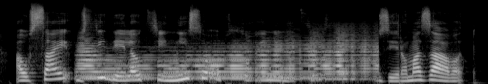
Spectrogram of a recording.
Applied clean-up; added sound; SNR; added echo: neural mask model RNNoise.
